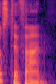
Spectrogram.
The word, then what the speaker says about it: Stefan: that for you hello Stefan and by the way he put the accent on the first key in my name which is very nice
